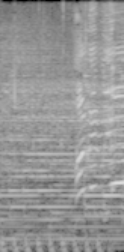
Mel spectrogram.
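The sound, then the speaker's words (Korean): An audience applauds to the Lord during a church worship service, a steady, dense patter of many hands continuing throughout over sustained keyboard chords, with a voice rising in pitch in the second half. “믿고 바라시는 만큼 주님께 감사와 영광의 박수 올려드립시다”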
